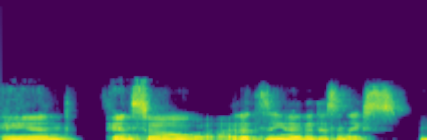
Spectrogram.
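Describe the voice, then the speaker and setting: Speaking with a slight Southern US accent, a man at a fairly high pitch keeps a moderate pace and lively intonation. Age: middle-aged. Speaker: podcast guest, educator. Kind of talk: casual chat. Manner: halting.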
